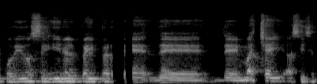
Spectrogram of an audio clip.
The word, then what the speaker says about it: Maciej: Porque la idea era que, bueno, primero te felicito si has podido seguir el paper de Maciej, así se pronuncia el nombre del chico, que por cierto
